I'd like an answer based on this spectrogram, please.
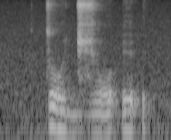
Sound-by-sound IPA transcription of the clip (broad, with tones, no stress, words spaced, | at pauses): to˦˨d͡ʑo˨ʔɪ˦ʔ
